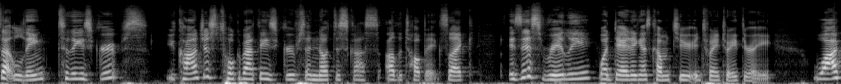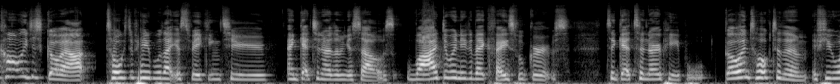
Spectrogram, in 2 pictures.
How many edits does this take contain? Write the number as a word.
zero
